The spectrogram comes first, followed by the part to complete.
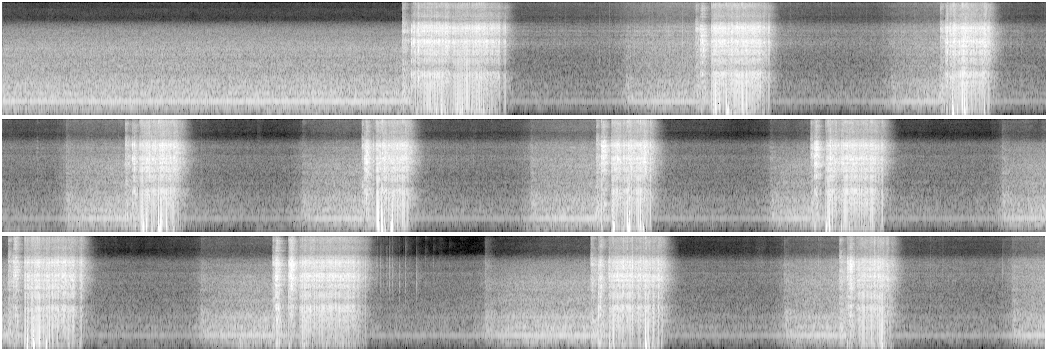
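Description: MIG welder laying short stitch welds along a crack in a fuel tank: about eleven crackling bursts of arc, each about a second long and roughly two and a half seconds apart, starting about four seconds in. A steady hum runs beneath and between them.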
